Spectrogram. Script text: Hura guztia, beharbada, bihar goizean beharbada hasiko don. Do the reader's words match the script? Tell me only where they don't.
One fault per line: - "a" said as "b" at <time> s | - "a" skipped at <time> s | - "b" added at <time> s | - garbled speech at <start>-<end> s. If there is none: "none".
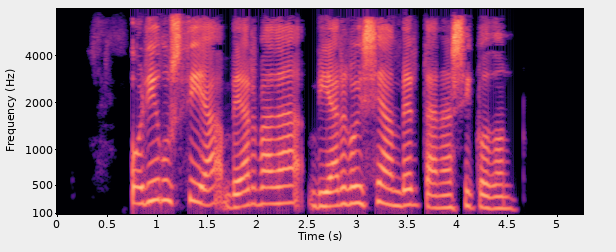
- "Hura" said as "Hori" at 0.8 s
- "beharbada" said as "bertan" at 3.5 s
